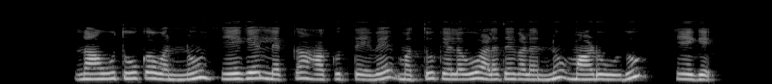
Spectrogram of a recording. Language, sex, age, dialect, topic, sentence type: Kannada, female, 18-24, Central, agriculture, question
